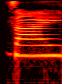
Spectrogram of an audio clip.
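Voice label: "zai", Mandarin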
